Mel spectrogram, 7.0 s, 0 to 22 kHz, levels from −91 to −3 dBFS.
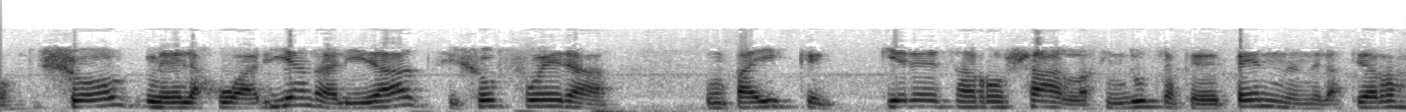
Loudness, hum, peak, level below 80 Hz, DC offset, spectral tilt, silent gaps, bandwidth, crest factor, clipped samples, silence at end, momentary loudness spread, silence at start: -16 LUFS; none; 0 dBFS; -48 dBFS; under 0.1%; -2 dB/octave; none; 7.6 kHz; 16 dB; under 0.1%; 0 s; 8 LU; 0 s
